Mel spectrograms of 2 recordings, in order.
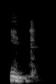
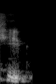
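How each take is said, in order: First: The word starts directly with a vowel. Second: The word starts with an h sound. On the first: The speaker calls it right. "It's eat" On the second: The speaker calls it wrong. "It's not heat"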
